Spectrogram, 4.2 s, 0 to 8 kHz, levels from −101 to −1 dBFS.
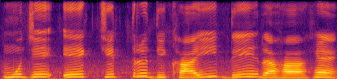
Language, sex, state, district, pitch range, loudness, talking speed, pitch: Hindi, female, Madhya Pradesh, Katni, 215-265 Hz, -17 LUFS, 100 wpm, 235 Hz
